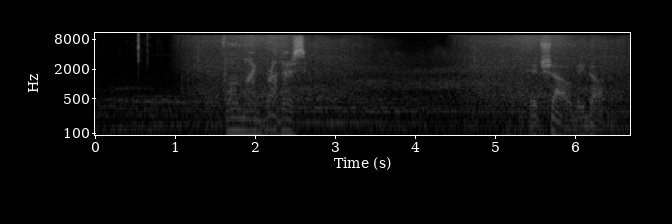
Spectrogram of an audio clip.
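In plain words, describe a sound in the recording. A rushing burst of magic roars and swirls.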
